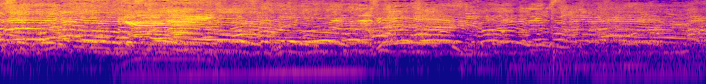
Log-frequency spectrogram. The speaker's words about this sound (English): The children are happy now, feeling safe and secure as the bus takes off back down the road to the cheers from the locals.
